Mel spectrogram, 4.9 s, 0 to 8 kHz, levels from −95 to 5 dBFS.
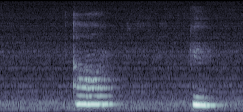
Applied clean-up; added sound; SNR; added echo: none; none; none; reverberation time 0.8 s.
